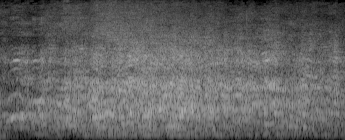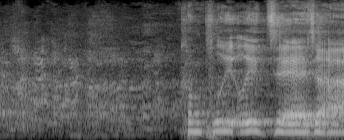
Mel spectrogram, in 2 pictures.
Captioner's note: audience laughs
